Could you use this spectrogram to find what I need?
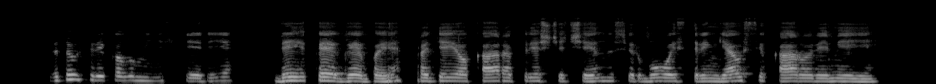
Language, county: Lithuanian, Utena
